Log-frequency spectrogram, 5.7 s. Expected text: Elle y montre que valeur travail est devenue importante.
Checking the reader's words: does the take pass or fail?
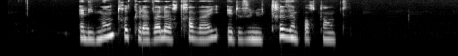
fail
